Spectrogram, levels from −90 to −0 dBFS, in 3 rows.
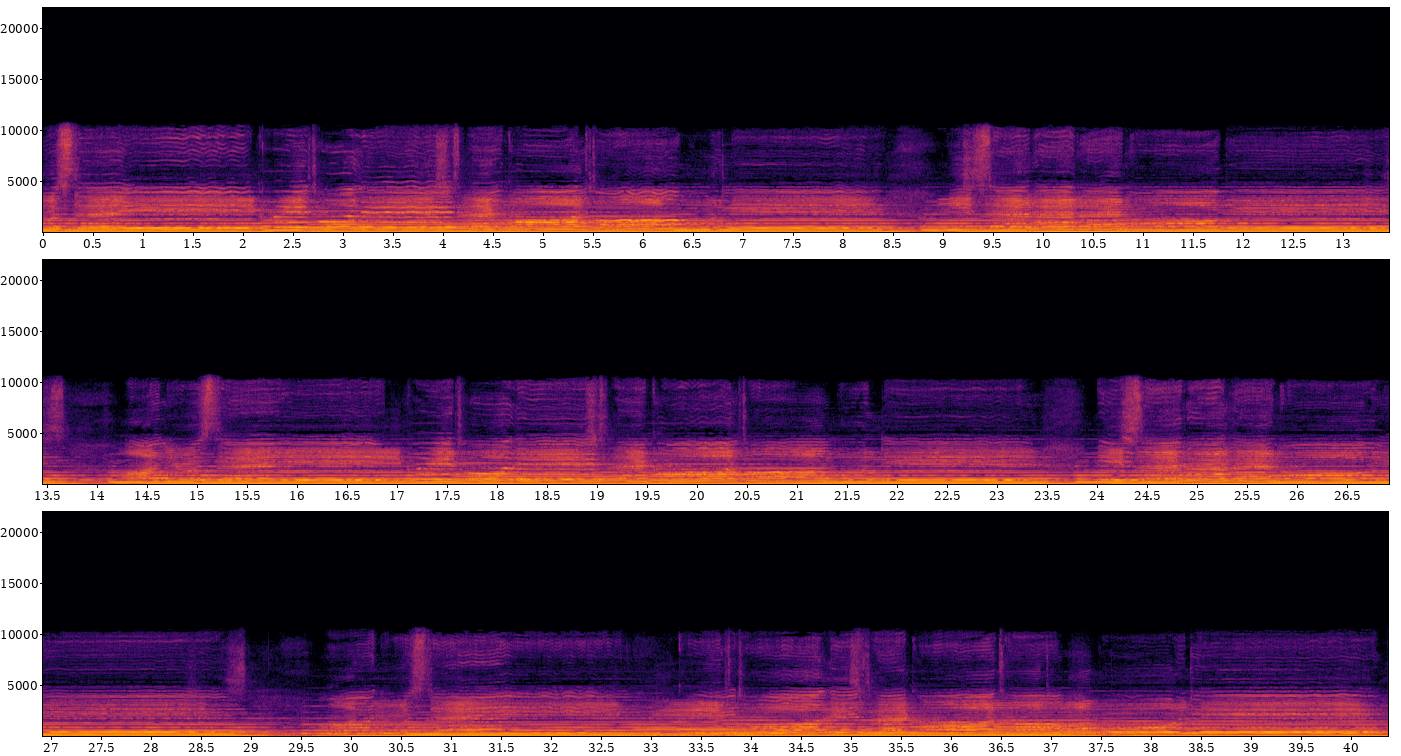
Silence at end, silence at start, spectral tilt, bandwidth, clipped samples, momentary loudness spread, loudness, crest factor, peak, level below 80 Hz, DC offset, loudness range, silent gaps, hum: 0 s; 0 s; -7 dB/octave; 11 kHz; under 0.1%; 3 LU; -22 LUFS; 14 dB; -8 dBFS; -26 dBFS; under 0.1%; 2 LU; none; none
